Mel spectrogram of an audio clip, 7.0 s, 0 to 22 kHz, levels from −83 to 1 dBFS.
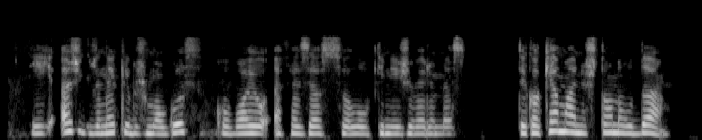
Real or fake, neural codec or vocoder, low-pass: fake; codec, 16 kHz, 16 kbps, FunCodec, trained on Chinese and English, 50 frames a second; 7.2 kHz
